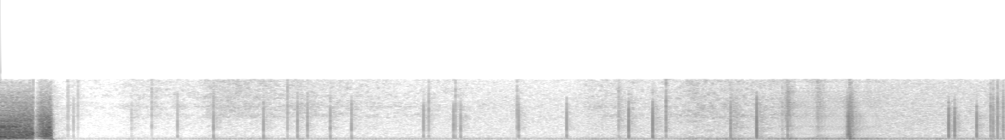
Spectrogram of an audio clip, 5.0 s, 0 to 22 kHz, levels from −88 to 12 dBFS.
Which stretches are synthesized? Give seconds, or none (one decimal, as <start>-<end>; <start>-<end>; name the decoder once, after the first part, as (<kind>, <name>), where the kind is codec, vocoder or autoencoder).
3.9-4.4 (vocoder, Vocos)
